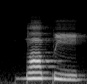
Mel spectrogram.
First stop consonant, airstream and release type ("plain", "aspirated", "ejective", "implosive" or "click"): plain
